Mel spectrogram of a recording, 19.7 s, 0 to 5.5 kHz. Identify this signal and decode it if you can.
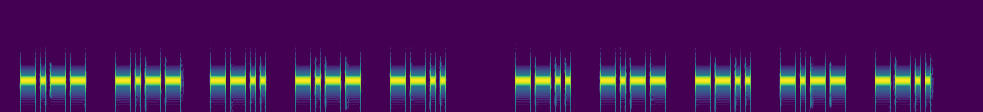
Morse code, heard as a keyed tone, about 12 wpm, spaced as for 9 wpm, 600 Hz. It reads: YYZYZ ZYZYZ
